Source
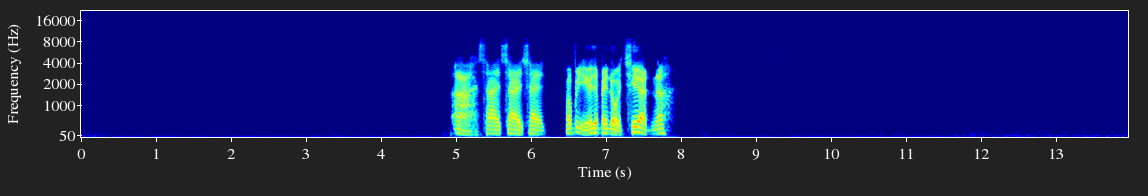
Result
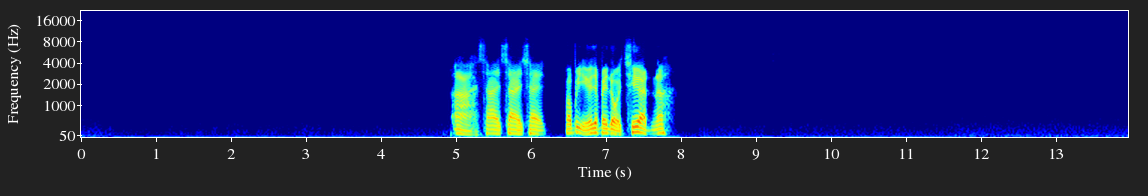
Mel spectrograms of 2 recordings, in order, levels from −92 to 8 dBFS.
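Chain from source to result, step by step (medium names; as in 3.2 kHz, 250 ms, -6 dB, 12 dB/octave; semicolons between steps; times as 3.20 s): bass shelf 490 Hz +11.5 dB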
